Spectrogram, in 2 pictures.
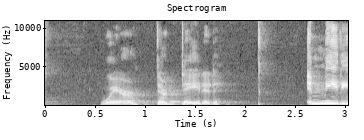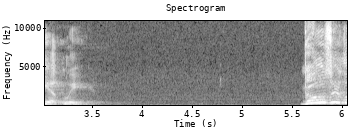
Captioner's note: snaps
